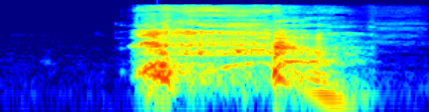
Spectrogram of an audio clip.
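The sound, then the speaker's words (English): A single harsh cough breaks out in two quick bursts, loud and alone against silence, then fades away. “Of course, I cough in the middle of this.”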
